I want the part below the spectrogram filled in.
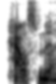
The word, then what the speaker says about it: Huisemoen: His name was Huisteen Huseman. Houseman. Right. It's spelled Huisemoen guitars on Instagram.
